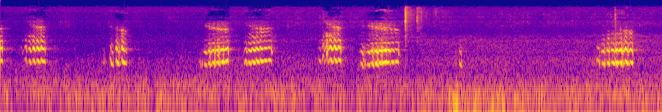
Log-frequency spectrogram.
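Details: Brown frogs in early spring giving scattered, raspy croaks, rapid trains of buzzy pulses repeated irregularly, with a sharp click midway and a quieter stretch before a final croak.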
